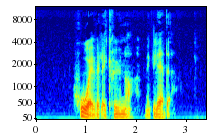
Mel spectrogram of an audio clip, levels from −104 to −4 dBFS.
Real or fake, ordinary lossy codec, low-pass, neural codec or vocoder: real; MP3, 64 kbps; 10.8 kHz; none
